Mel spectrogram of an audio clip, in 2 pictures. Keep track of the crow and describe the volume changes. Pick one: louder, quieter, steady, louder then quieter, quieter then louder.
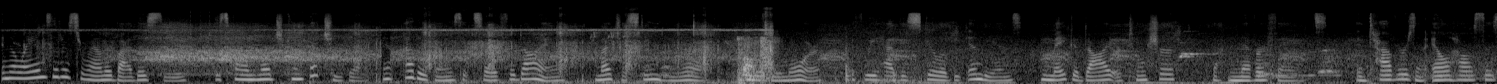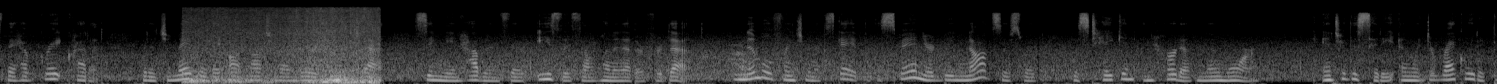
quieter.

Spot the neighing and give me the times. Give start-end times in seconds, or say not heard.
not heard.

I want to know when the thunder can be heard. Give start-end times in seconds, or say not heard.
7.3-9.3, 16.8-18.8.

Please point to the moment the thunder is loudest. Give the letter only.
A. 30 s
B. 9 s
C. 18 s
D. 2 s
C.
